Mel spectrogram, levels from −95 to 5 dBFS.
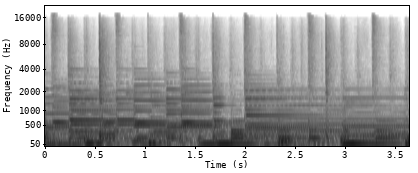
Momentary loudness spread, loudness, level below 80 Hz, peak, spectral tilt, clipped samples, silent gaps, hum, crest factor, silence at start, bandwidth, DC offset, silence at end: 4 LU; -19 LUFS; -22 dBFS; -2 dBFS; -6.5 dB/octave; under 0.1%; none; none; 14 dB; 0 s; 17.5 kHz; under 0.1%; 0 s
